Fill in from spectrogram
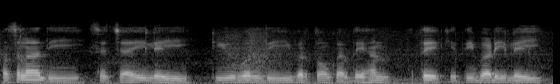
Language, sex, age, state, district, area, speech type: Punjabi, male, 45-60, Punjab, Tarn Taran, urban, spontaneous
